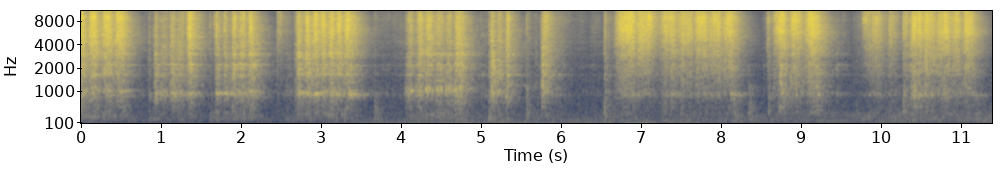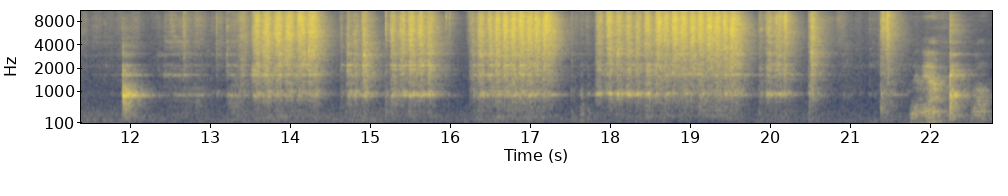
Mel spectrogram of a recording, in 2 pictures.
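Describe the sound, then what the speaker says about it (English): Repeated back-and-forth scraping of glass paper on a block against wood edges, removing saw burrs while building a wedging table frame, in loud, rhythmic bursts with short pauses, close by, plus an occasional light knock. "I've got a block here and a bit of sandpaper, glass paper, just to take off any of the burrs"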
